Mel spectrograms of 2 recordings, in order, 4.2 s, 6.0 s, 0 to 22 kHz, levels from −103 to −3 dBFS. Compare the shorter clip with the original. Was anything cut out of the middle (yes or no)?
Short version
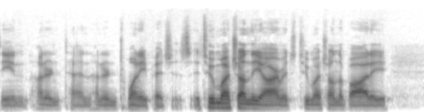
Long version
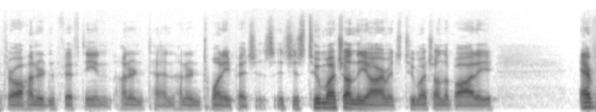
yes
